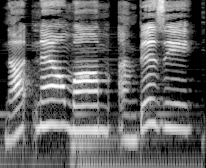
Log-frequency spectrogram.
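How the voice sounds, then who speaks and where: An irritable teenage boy gamer in a storybook reading, played by a woman. The voice is raised in pitch, whiny and impatient. Music plays underneath. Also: slow, a bit bright. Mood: annoyed.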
